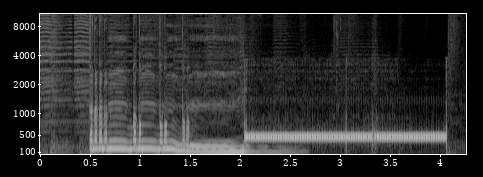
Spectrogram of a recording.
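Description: A phone line ringing on an outgoing call: a loud, stepped series of descending electronic tones, then one steady, mid-pitched ring tone held for about two seconds before it cuts off.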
